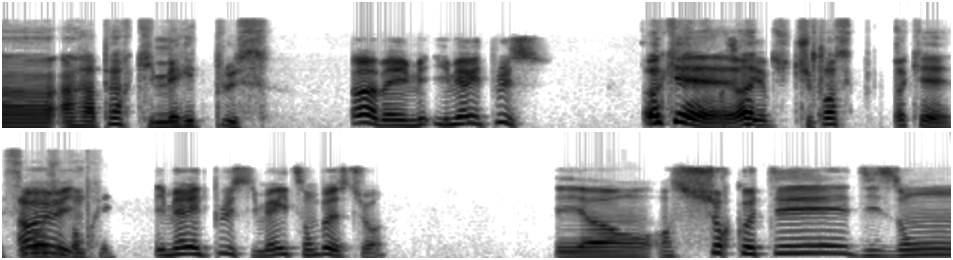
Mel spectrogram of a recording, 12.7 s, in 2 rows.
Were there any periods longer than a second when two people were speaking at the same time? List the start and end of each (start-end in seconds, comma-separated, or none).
none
